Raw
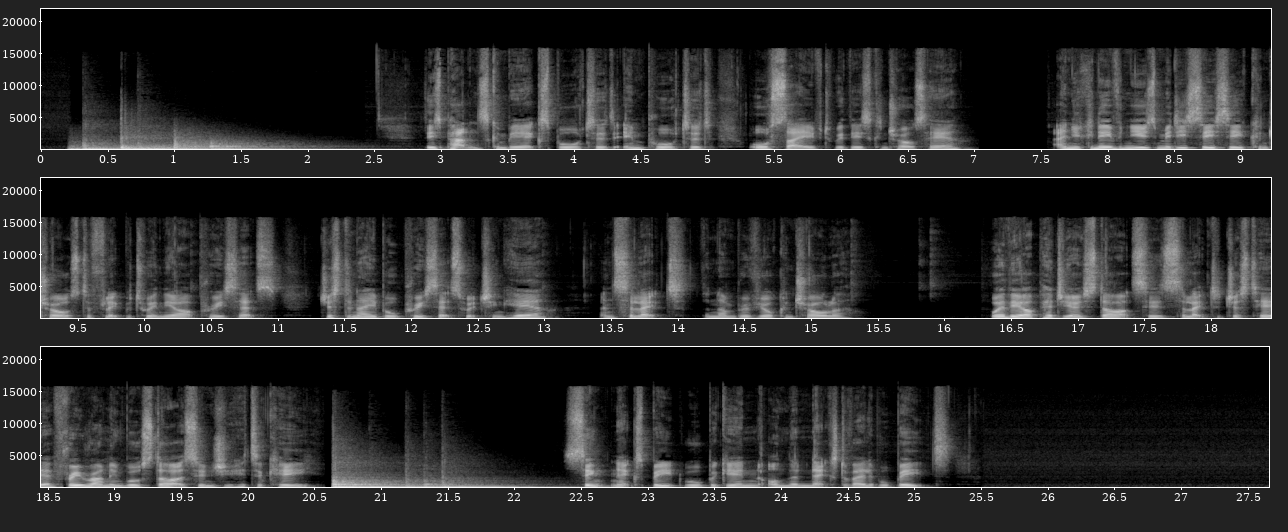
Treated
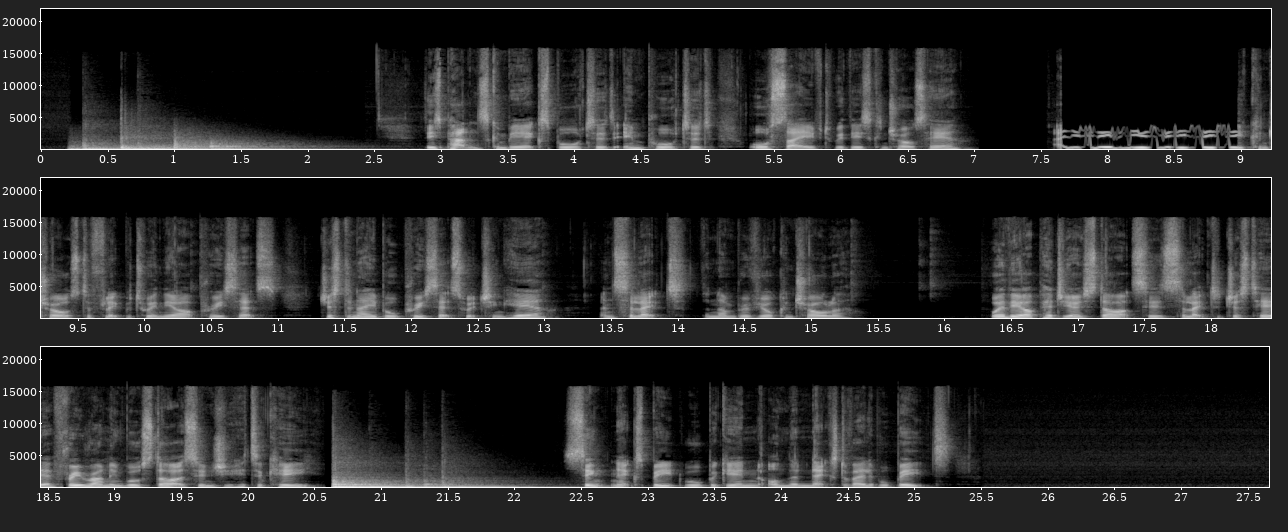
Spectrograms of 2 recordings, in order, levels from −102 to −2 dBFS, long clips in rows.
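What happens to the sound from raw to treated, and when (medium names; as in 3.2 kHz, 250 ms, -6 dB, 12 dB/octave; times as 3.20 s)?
7.66–8.99 s: formants replaced by sine waves
20.09–21.25 s: bass shelf 150 Hz +9.5 dB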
